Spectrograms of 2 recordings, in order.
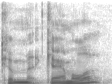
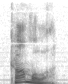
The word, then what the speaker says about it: Kamala: Kamala. Like Mama but with a K.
